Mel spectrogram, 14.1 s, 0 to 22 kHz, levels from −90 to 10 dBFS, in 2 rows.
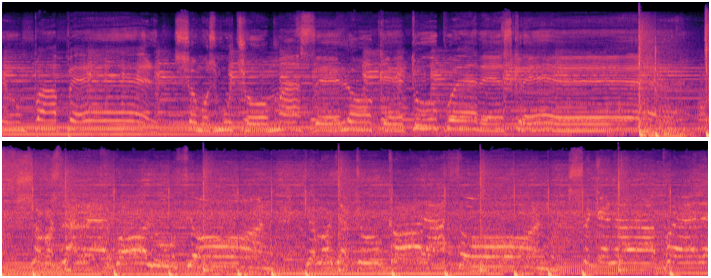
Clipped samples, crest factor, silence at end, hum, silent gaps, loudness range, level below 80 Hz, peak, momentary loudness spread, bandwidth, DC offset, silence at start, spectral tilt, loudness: under 0.1%; 12 dB; 0 s; none; none; 4 LU; -20 dBFS; 0 dBFS; 5 LU; 18 kHz; under 0.1%; 0 s; -4 dB/octave; -12 LUFS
